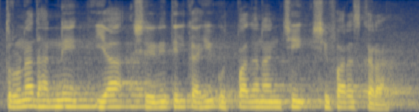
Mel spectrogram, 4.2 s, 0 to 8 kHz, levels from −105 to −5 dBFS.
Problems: background sounds at intervals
